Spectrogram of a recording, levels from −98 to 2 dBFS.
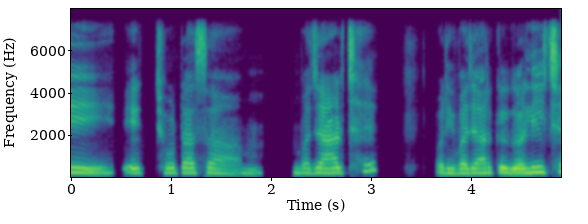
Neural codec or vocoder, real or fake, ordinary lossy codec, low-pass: none; real; none; 7.2 kHz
